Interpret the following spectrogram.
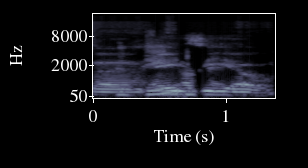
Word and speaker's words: Asio: It's with a Z. So it's ASIO.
